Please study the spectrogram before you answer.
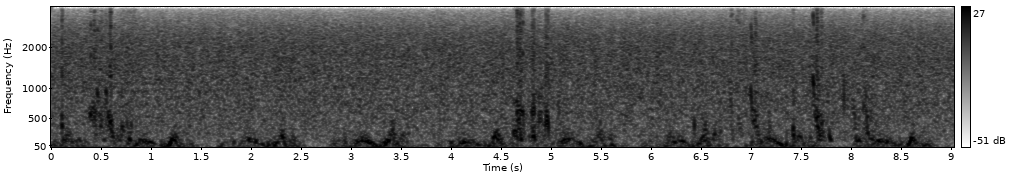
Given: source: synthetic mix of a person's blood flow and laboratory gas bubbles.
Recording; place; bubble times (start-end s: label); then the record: Doppler ultrasound of blood flow; precordium
0.07-0.17 s: bubbles
0.36-0.86 s: bubbles
4.60-5.02 s: bubbles
5.05-5.12 s: bubbles
6.39-6.47 s: bubbles
6.78-6.93 s: bubbles
6.97-7.12 s: bubbles
7.16-7.21 s: bubbles
7.38-7.47 s: bubbles
7.58-7.85 s: bubbles
7.89-7.97 s: bubbles
7.99-8.26 s: bubbles
From the record:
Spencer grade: 2 (many but less than half of the cardiac periods contain bubble signals, singularly or in groups); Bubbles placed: anywhere in the cardiac cycle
